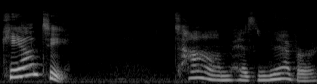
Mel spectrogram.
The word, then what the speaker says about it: Chianti: country called Kean well Kean is pronounced uh Kean with a k a hard k sound but it spelled CH H so every time my husband saw this he said Chianti over and over so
